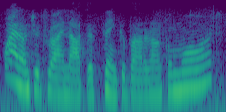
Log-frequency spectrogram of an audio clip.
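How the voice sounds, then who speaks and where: An actress playing a sensible young American niece, calm and gently chiding, in 1940s radio comedy style. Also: female voice, medium pitch, fast, close to an everyday voice. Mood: reassuring, amused. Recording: muffled, noisy 1940s radio broadcast.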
